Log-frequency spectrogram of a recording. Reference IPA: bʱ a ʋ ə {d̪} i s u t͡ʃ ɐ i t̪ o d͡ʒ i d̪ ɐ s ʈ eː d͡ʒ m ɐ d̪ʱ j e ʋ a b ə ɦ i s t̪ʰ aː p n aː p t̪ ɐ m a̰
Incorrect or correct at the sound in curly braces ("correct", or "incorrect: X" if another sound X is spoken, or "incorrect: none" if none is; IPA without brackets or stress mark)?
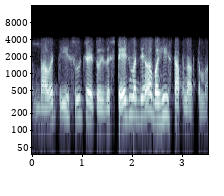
incorrect: t̪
